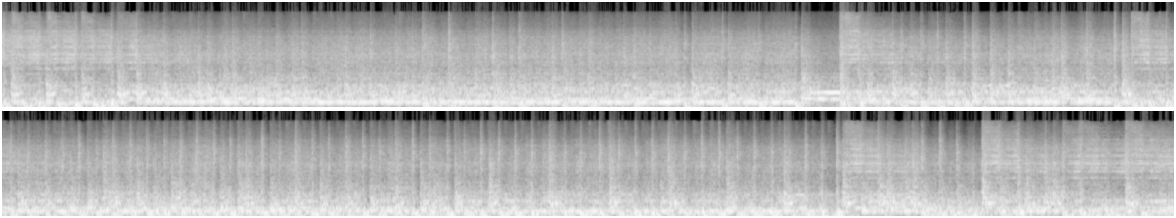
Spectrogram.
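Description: Drum kit solo: fast, dense rolls on snare and toms. About halfway through, the bass drum comes in and drives steadily under the rolls.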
